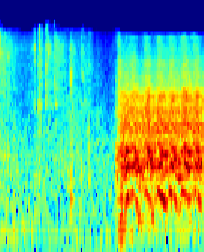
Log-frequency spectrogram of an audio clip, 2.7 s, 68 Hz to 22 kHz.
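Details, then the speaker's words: Ford diesel truck at +4°C, colder than it has ever started, cranks evenly on the two best batteries after installing a new glow plug controller but never catches: no start. The controller never clicked, so the owner suspects it doesn't work. "I don't think it works it never clicked once [ __ ] it's got a solenoid on it it should at least click oh well it was worth a try I'll crank a bit longer come on come on well that was my two best batteries a no luck"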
